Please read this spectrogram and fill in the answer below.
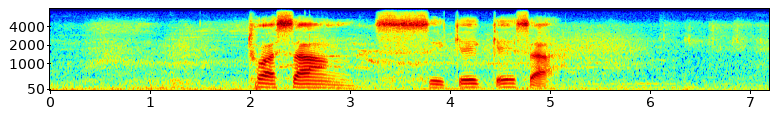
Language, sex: Southern Sotho, male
